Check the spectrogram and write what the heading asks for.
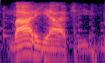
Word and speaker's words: mariachi: It's Mary Mariachi. Mari. How the hell? Yeah, mariachi is spelled M-A like Maria Chai. M-A-R-I-A-C-H-I. Mariachi. There you go, people.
